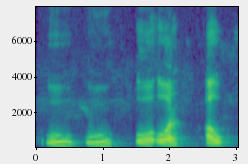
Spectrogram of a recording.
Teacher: ये चारों ही स्वर वृत्ताकार स्वर है जिन्हें हम वृत्ताकार कहते हैं।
